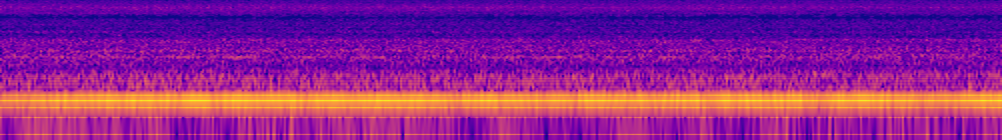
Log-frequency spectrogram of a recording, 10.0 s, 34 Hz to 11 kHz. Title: Volvo C70 T5 ticking noise in cold start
